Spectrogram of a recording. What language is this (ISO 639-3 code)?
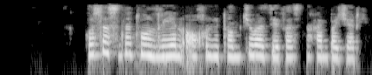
uzb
